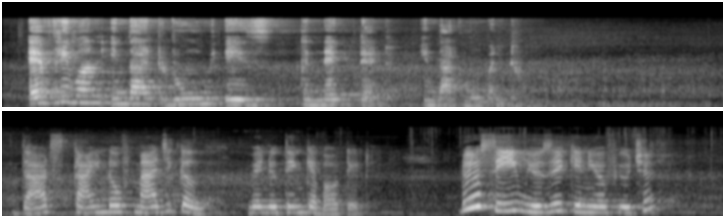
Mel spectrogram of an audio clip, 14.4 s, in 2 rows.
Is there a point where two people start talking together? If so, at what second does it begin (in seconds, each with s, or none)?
none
